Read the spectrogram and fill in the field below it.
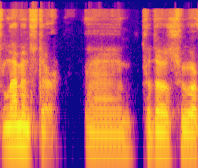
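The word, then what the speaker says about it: Leominster: The two So that's pronounced Lemonster. Um for those who are following at home, worked together for about 30 years. Officials say she was shot and that's Lemonster and right there.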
